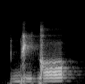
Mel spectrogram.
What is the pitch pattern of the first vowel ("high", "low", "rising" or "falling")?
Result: low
